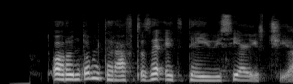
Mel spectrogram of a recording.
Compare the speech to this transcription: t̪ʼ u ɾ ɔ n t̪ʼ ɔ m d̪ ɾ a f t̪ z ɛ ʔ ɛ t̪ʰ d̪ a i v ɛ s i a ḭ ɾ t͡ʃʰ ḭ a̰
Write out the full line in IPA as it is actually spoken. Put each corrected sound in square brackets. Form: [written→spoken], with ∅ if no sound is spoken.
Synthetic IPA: t̪ʼ [u→ɔ] ɾ ɔ n t̪ʼ ɔ m d̪ ɾ a f [t̪→t̪ʼ] z ɛ ʔ ɛ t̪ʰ d̪ [a→ɛ] i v [ɛ→i] s i a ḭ ɾ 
